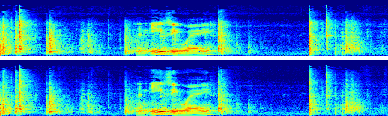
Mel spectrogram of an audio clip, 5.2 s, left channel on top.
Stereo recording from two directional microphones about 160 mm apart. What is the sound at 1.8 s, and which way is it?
Speech, 15° right (ahead or behind).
